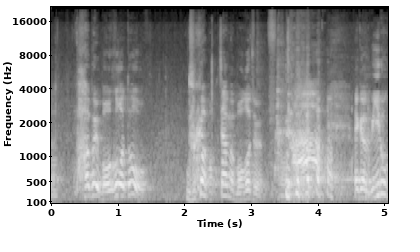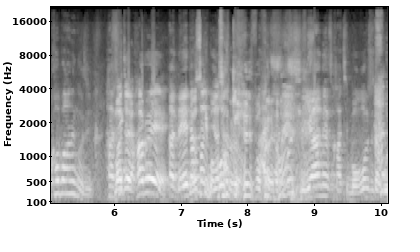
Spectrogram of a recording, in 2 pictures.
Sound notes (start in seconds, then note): 3.3 laughing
